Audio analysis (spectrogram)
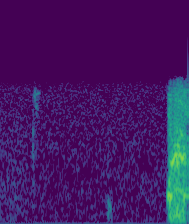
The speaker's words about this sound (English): Sorry about that. My dog barked serious, in the background.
